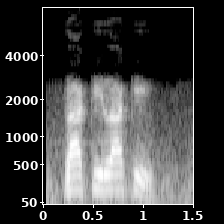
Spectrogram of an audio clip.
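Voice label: "laki laki", Indonesian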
